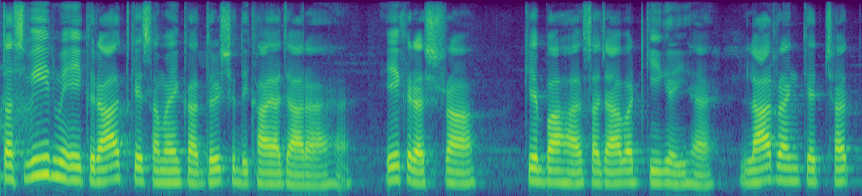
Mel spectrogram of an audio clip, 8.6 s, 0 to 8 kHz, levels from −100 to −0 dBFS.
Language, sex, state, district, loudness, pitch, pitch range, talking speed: Hindi, male, Jharkhand, Ranchi, -17 LUFS, 140 Hz, 130-155 Hz, 165 wpm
